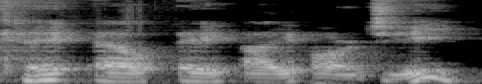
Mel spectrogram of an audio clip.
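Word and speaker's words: Clergue: don't care 52 but it says pronounced KL airg we're very very nice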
